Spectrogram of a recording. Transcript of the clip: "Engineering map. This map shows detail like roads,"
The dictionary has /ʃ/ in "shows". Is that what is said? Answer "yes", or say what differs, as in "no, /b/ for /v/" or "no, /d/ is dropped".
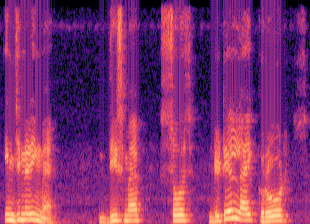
no, /s/ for /ʃ/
